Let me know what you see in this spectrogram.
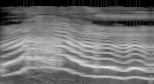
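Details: Infant crying for attention: a single sustained, wavering cry with a clear, tonal voice and no strain or hoarseness.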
